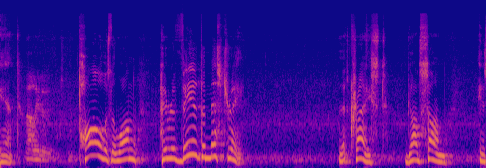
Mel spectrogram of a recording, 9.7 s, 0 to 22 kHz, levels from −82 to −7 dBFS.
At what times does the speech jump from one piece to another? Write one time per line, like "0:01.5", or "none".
0:01.5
